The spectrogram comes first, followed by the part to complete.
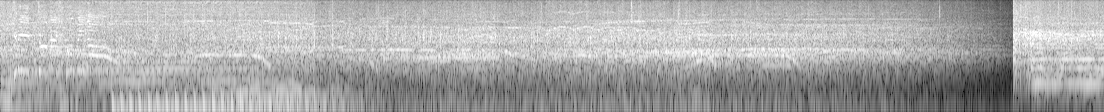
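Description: A gospel song with a sung melody over a band fades out. Just before the end a new song with guitar starts abruptly.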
